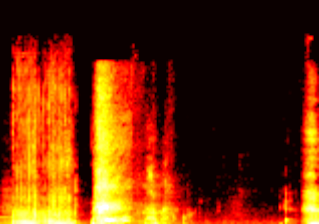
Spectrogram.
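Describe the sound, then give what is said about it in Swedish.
A buzzy mouth-made fart noise, a wet lip raspberry lasting about half a second, followed by a few shorter sputtering, breathy bursts with brief pauses between them. “Har du tvingat mig att läsa en seriös text och så sitter du och gör pruttljud?”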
